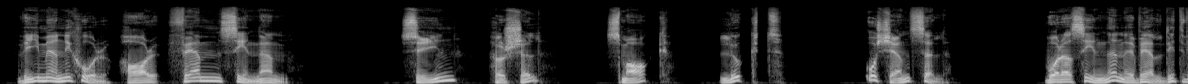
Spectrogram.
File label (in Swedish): voiceover infofilm foretag trygg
